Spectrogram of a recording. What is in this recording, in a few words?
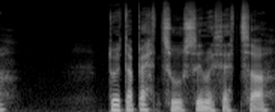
"betws", Welsh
